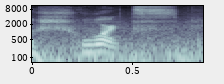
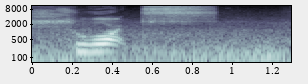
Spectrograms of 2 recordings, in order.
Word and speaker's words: Schwarz: I always pronounce it FAO Schwarz." Yeah, a lot of people do pronounce it Schwarz, but there is no T in there.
